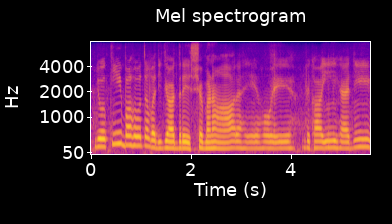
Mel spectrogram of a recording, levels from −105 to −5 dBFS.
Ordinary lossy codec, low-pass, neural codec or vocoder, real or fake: none; none; codec, 16 kHz, 4 kbps, X-Codec, HuBERT features, trained on LibriSpeech; fake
